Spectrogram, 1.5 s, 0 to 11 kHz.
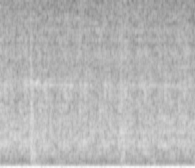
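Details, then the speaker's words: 50-year-old Lada after choke cable fix: steady low exhaust beat just under 1000 rpm, stable, no misses; clean idle. "Pretty perfect. Quite stable, not missing. You can hear the exhaust is stable. Yeah, sounds good."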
